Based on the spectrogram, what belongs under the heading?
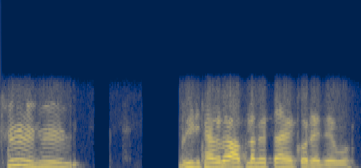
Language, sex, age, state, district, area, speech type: Bengali, male, 45-60, West Bengal, Nadia, rural, conversation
